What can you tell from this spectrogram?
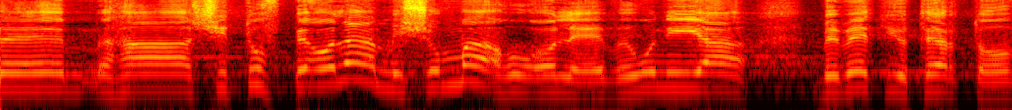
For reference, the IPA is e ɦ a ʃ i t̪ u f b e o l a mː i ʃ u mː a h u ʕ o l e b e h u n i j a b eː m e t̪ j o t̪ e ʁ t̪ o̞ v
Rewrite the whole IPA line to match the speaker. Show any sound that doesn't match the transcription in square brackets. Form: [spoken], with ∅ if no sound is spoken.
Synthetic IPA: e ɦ a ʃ i t̪ u f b e o l a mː i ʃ u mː a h u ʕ o l e [v] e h u n i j a b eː m e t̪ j o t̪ e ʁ t̪ o̞ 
